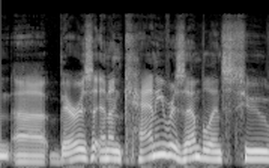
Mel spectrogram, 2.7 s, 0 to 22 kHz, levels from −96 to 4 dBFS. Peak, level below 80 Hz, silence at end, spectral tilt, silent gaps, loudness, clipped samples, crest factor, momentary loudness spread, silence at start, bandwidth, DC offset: -6 dBFS; -58 dBFS; 0 s; -5.5 dB/octave; none; -17 LUFS; under 0.1%; 10 dB; 4 LU; 0 s; 14 kHz; 0.2%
